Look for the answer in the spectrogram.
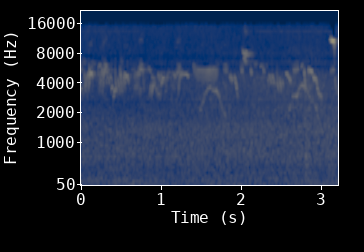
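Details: Male European pied flycatcher singing while on migration through Portland, Dorset: soft, high, varied warbling notes with a few slurred, arching phrases, over a steady low background rumble.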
